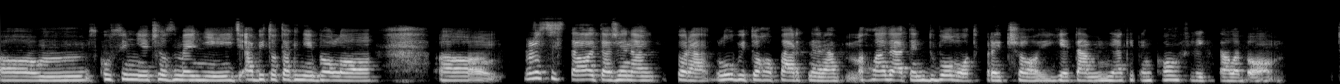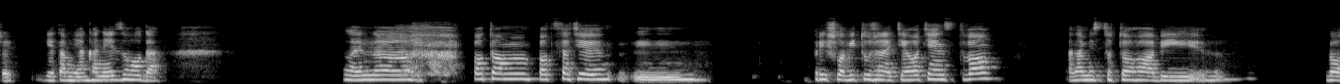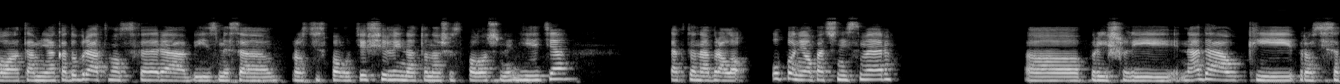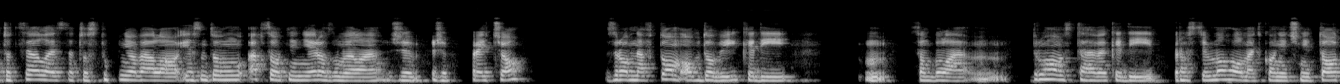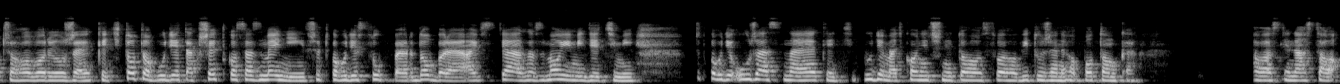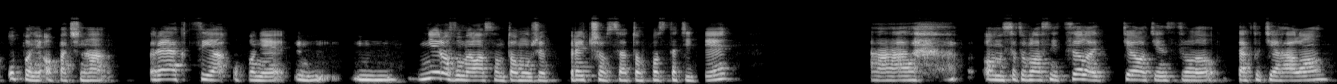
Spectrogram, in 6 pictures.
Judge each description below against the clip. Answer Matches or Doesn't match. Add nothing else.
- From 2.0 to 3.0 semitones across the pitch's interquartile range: Matches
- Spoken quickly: Doesn't match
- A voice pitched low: Doesn't match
